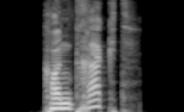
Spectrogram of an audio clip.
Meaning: contract
- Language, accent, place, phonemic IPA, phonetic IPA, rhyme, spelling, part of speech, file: German, Germany, Berlin, /kɔnˈtrakt/, [kɔnˈtʁakt], -akt, Kontrakt, noun, De-Kontrakt.ogg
